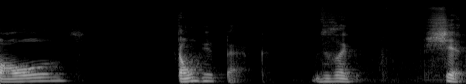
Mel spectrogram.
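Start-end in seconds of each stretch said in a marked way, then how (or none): 0.0-2.7 put-on Hong Kong Chinese accent in English. Comparing accents, deliver Bruce Lee's line to show how he says it, in Bruce Lee's Hong Kong Chinese accent. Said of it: "like 5'7" Hong Kong Chinese guy saying".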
